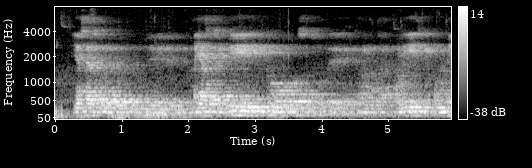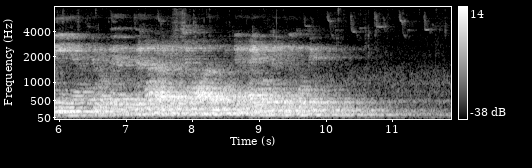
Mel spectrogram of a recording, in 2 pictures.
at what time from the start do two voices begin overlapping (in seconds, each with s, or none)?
none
